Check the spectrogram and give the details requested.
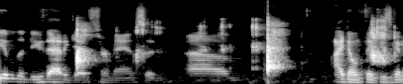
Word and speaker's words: Hermansson: Hermansson? Yeah, Hermansson. He's like, he's not Herman's son. He's Michael Jordan's son, actually. It's the Airman.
